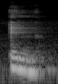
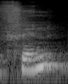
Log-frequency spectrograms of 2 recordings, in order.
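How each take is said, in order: First: The word begins without any F sound. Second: The word begins with an F sound. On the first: "We lose the F noise completely whenever the H specialty goes in" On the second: "So Finn is blonde"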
